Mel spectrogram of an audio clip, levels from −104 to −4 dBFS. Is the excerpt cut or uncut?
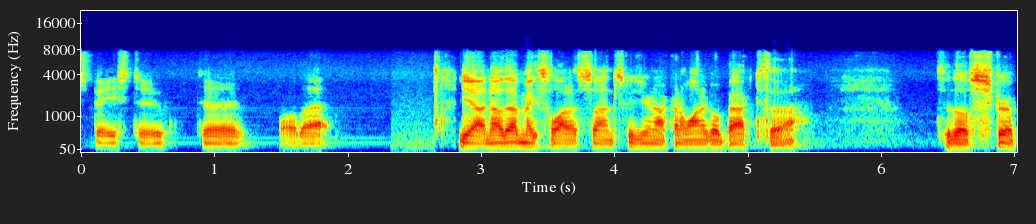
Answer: cut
